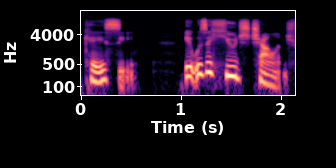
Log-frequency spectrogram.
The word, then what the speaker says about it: Casey: their longtime workshop on Frank Street in Casey. That's pronounced KC.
